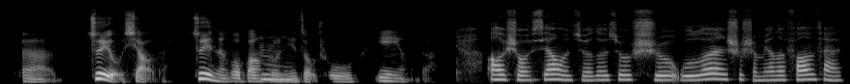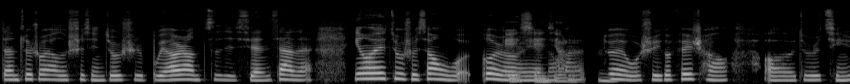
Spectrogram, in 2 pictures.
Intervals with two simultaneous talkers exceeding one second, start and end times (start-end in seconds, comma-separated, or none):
13.5-14.7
